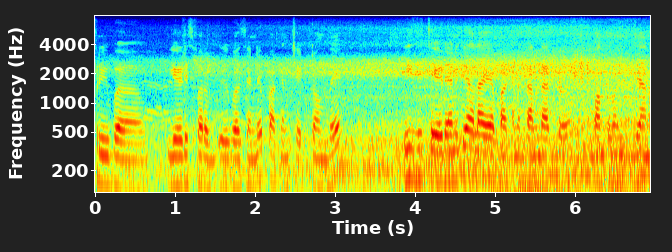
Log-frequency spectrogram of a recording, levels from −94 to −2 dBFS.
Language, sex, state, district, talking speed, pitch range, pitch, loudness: Telugu, male, Andhra Pradesh, Manyam, 145 wpm, 135-160 Hz, 145 Hz, -18 LUFS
